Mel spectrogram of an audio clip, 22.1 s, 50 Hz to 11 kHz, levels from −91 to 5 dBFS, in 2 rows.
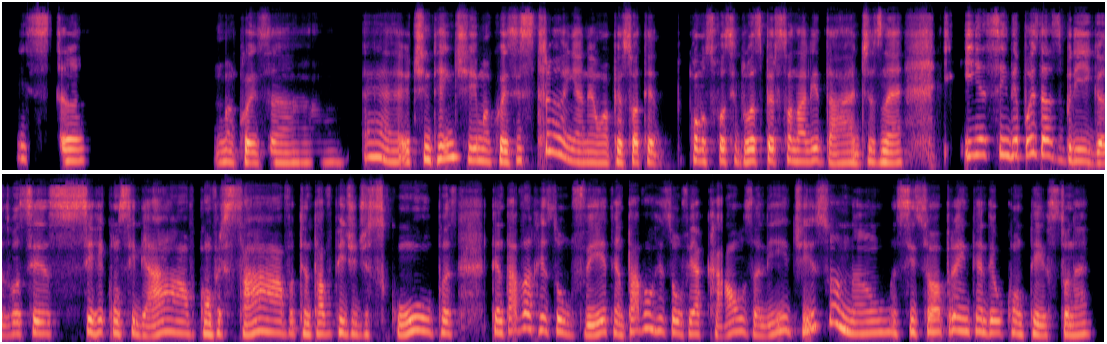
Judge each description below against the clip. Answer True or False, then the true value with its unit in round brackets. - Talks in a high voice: False (180 Hz)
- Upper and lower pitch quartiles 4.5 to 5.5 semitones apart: False (3.2 semitones)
